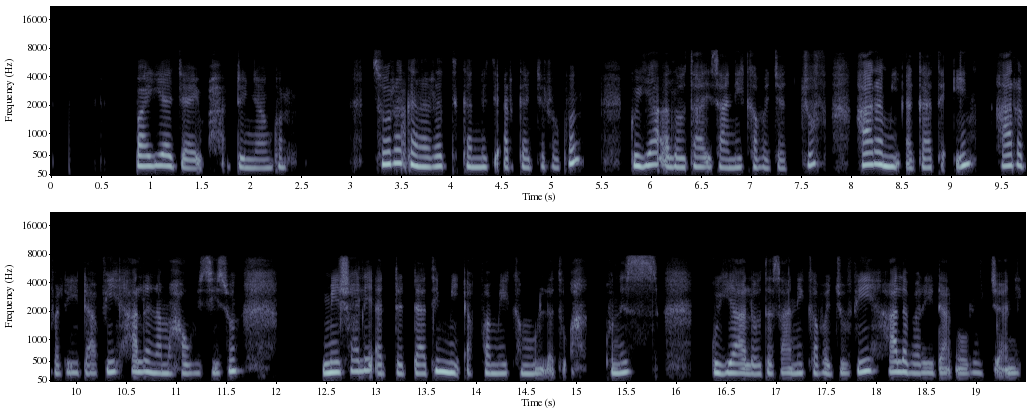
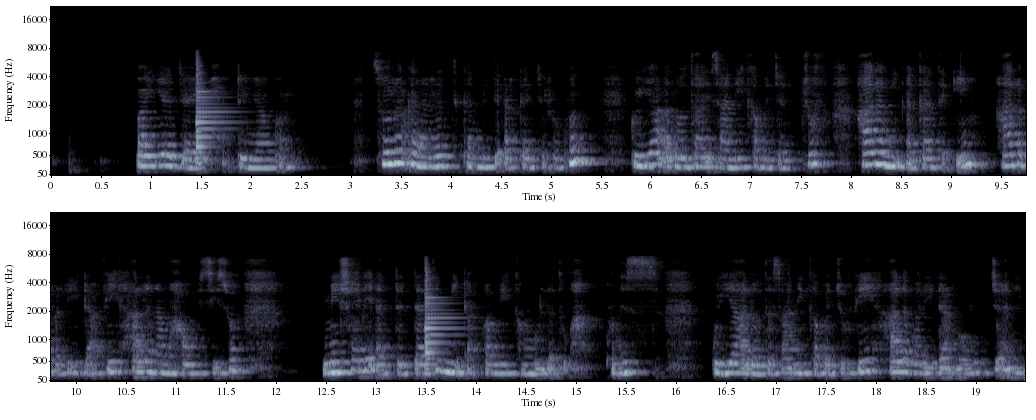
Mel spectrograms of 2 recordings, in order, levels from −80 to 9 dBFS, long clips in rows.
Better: first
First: none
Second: background sound (Snare drum); 5 dB below the speech // room echo; dies away in 0.5 s

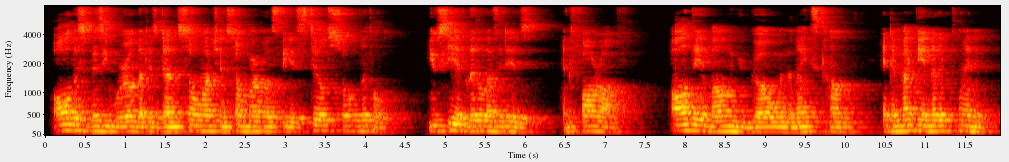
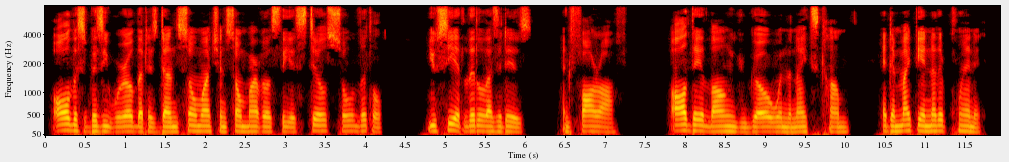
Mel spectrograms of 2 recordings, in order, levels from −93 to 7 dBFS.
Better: second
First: room echo; dies away in 0.9 s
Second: none

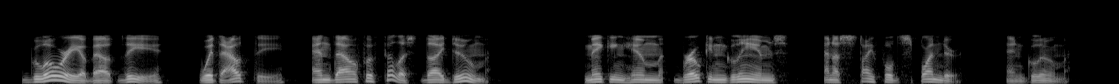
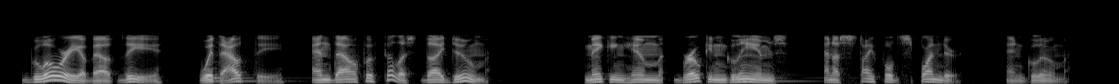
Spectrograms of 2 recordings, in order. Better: first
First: none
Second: noise reduction (neural separator model SepFormer DNS4)

